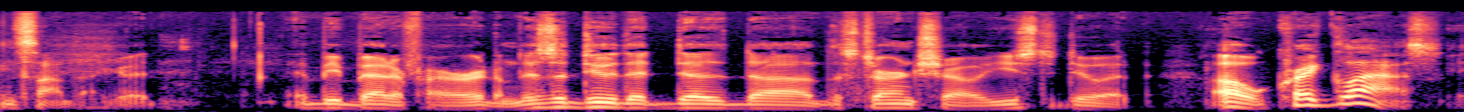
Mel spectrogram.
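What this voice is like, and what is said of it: Usual voice. Nothing is said of it.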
